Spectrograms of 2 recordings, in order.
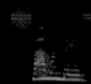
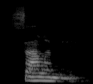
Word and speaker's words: Salome: before I begin that I refer to her as Salome. You're absolutely correct in your pronunciation of her name. That would be the classical pronunciation. But in South Africa, we tend to squash our vowels.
